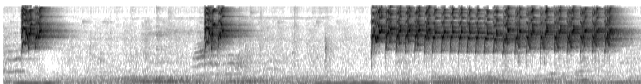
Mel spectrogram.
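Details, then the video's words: Euwing lovebird singing in the ngekek style, kept as a master bird for other birds to learn from: two short harsh chirp bursts, then a long fast run of buzzy, rasping chattering notes that continues to the end. "Lovebird euwing ngekek"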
